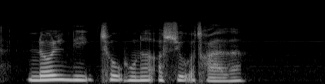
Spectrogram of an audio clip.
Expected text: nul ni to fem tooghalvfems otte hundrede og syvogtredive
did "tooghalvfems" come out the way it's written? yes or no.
no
